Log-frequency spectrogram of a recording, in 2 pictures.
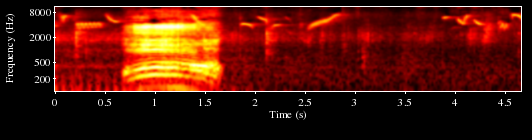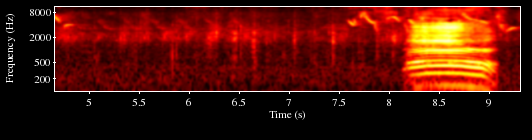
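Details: Herd of tame cows moving toward a field by the forest; two strong, low, even moos about seven seconds apart, each near a second long, with busy bird chirping and twittering in between.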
